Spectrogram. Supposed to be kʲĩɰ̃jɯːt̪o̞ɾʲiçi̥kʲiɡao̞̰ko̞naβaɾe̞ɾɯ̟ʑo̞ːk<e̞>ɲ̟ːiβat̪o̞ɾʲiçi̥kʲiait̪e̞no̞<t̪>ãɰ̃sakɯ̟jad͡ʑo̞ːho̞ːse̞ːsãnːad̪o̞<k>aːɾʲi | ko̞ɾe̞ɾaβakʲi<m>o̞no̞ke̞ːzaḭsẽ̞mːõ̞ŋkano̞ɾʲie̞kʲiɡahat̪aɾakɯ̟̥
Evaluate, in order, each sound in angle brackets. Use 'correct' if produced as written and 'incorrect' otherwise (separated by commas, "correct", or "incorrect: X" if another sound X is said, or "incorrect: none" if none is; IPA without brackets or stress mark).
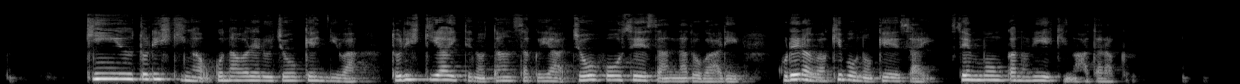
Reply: incorrect: ẽ̞, correct, incorrect: ɡ, incorrect: b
